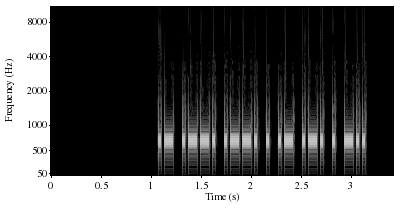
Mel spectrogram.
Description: Morse code, heard as a keyed tone, about 40 wpm, 700 Hz. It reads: APPEARED
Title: ED Suffix - Top 100 Words with Base Words 40wpm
